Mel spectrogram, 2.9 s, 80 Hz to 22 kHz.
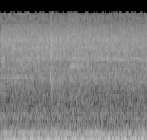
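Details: Chevy Express van 4.3L V6 after repair: the P0300 and cylinder 5/6 misfire was traced to bad lifters, all lifters were replaced and Lucas oil stabilizer added. Even, steady rumble with no misses or stumbles, normal idle, and no check engine light.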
